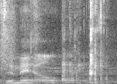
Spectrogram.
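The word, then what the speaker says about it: Dzemael: l d z yeah the d is mostly silent it's like xml gotcha i'm sorry what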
